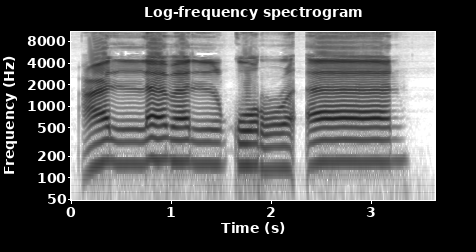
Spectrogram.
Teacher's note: pada huruf ain jangan sampai dibaca allamal Qur'an, jangan pakai alif, jangan pakai hamzah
